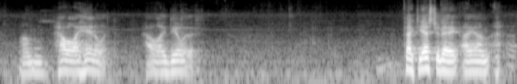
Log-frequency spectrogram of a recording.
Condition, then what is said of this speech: Parkinson's disease. You've got a progressive, degenerative, tough for me to say,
